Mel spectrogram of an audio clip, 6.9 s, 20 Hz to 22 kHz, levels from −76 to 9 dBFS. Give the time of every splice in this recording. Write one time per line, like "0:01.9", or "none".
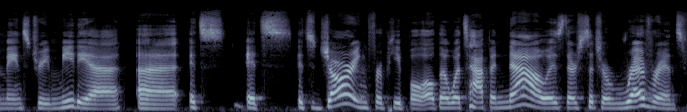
0:01.2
